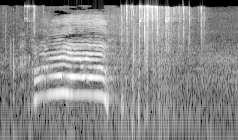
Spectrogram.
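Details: A six-month-old male Vizsla makes weird noises as its owners play with it: one drawn-out, harmonic whine-howl lasting about a second, steady then dropping at the end, followed by rattling and clattering sounds.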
